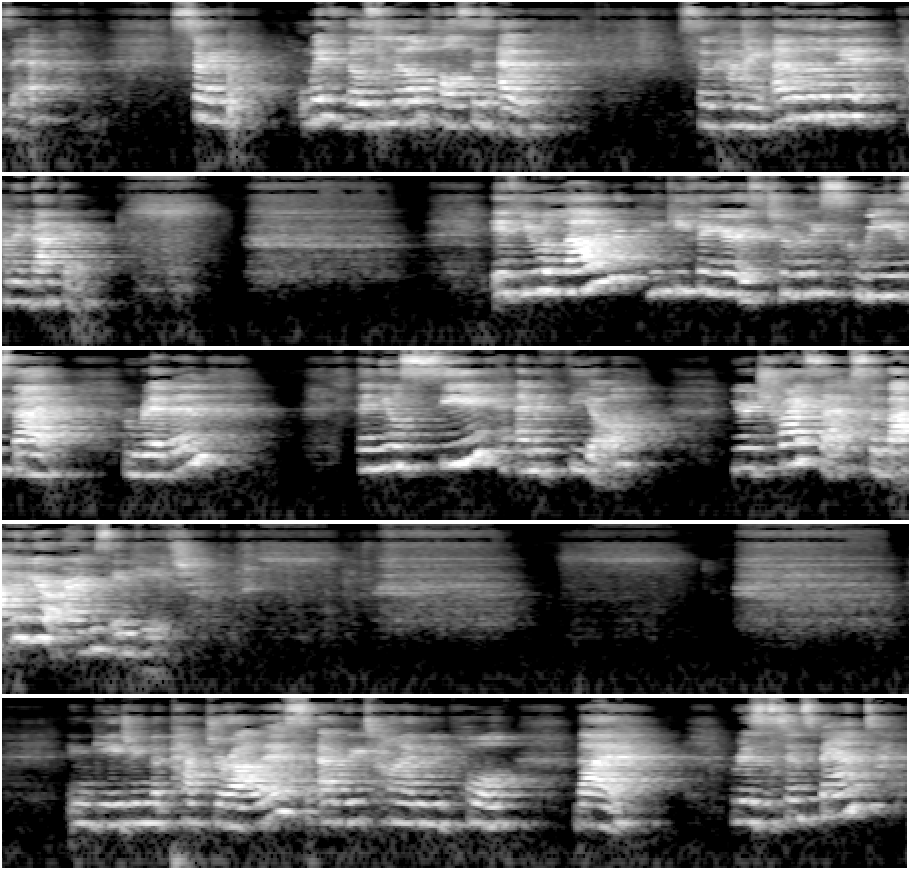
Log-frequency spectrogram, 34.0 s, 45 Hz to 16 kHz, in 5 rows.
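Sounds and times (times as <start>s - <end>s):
woman breathing softly: 22.2s - 27.7s.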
